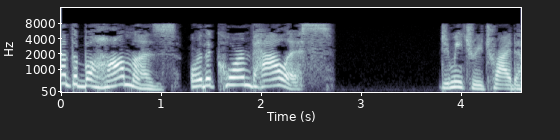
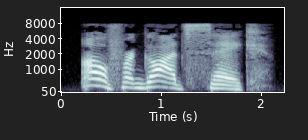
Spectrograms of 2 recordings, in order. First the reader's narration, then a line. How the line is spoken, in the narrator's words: I moaned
